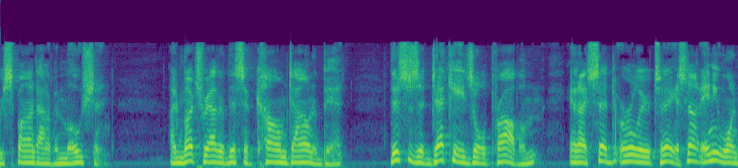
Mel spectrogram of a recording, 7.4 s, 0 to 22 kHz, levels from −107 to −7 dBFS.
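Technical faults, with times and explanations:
6.15–6.18 s, loud pop: a single sharp click standing a few dB above the speech, likely a brief voltage spike from a switch or static discharge.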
